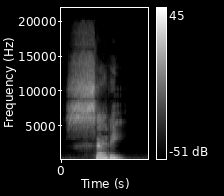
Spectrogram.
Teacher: In the word city, the T sound is pronounced very lightly. It's just a tap against the alveolar ridge, and the vocal cords don't even turn off, so to say, between the two vowels on both sides of the sound. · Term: a flap or a tap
